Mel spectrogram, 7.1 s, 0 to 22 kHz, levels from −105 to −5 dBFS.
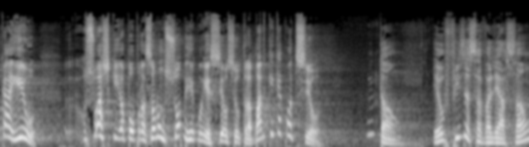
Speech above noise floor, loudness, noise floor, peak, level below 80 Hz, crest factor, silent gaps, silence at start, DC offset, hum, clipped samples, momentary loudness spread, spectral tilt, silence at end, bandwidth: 28 dB; -20 LUFS; -48 dBFS; 0 dBFS; -48 dBFS; 20 dB; none; 0 s; under 0.1%; none; under 0.1%; 11 LU; -4.5 dB/octave; 0 s; 15.5 kHz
